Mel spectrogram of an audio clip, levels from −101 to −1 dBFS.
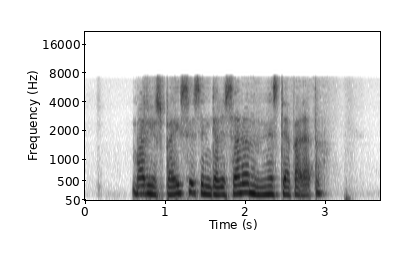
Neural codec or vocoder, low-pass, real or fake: codec, 16 kHz, 1.1 kbps, Voila-Tokenizer; 7.2 kHz; fake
